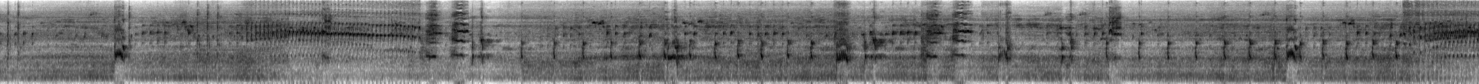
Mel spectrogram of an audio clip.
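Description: Recorded bird calls played loudly through a pair of horn-loaded treble drivers during a sound test. The sound is shrill and dense: chirps and whistles, a falling glide a few seconds in, and runs of fast repeated notes in the second half.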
